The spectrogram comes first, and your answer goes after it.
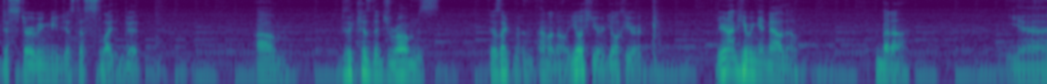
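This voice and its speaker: Laid-back rambling young man streamer. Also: fairly low pitch. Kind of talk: casual live-stream chat.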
